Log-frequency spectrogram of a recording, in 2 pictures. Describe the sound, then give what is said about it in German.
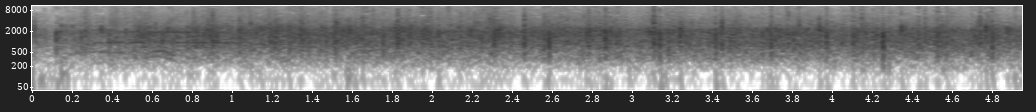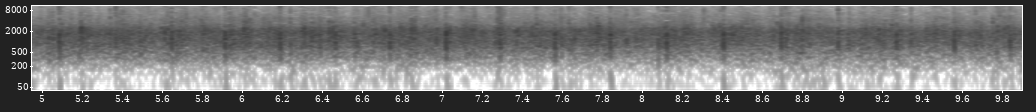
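Sustained applause from a large audience for the housewives standing up among them, a dense wash of clapping that stays steady and loud for about ten seconds without letting up. “Lassen Sie ihnen mal einen Applaus geben.”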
